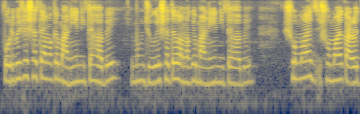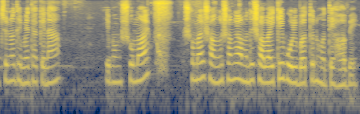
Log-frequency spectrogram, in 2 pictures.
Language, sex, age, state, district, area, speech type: Bengali, female, 18-30, West Bengal, South 24 Parganas, rural, spontaneous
